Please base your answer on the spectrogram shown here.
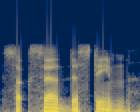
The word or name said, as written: succes d'estime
